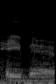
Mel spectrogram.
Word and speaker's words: Herbert: and by the way my last name is pronounced ha bear if you care yes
